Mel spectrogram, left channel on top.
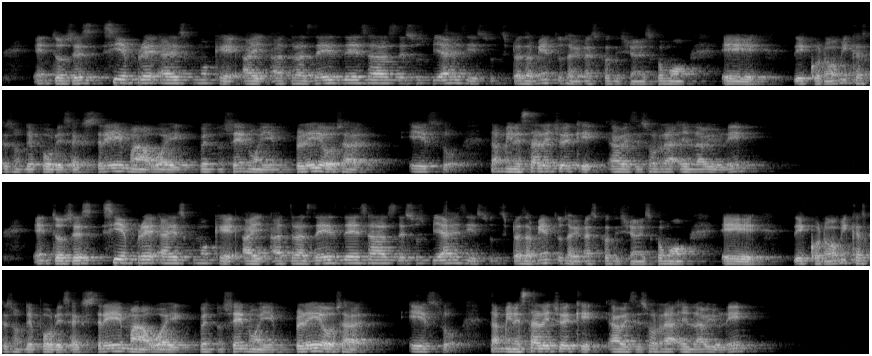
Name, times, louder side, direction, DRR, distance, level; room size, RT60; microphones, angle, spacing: voice 1, 0.0-12.3 12.8-16.1, right 2 dB, 25° right, 6 dB, 0.5 m, -23 dB
5.2 x 4.4 x 4.1 m, 0.73 s
head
